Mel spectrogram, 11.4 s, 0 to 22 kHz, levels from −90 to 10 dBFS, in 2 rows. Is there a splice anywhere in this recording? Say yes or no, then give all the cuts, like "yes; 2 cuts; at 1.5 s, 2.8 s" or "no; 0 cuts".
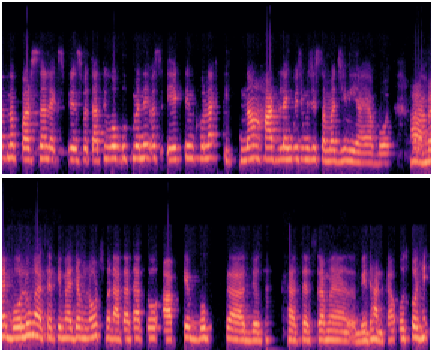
yes; 1 cut; at 5.3 s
